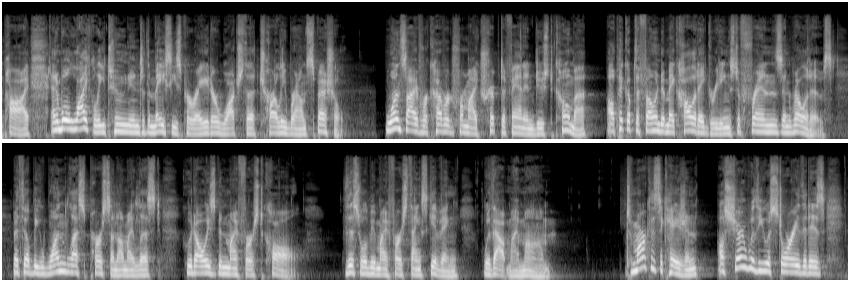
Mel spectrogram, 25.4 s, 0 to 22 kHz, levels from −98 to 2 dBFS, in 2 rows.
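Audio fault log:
No fault is heard anywhere in this speech clip.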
